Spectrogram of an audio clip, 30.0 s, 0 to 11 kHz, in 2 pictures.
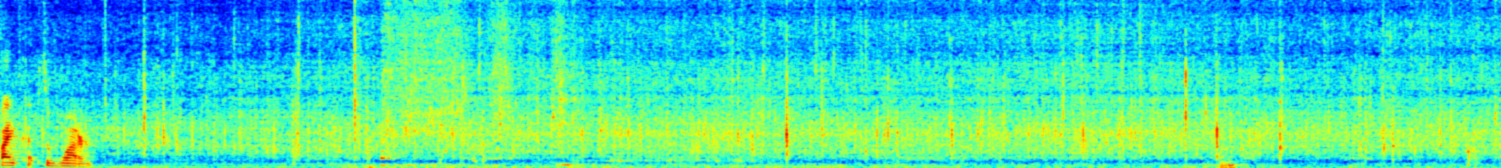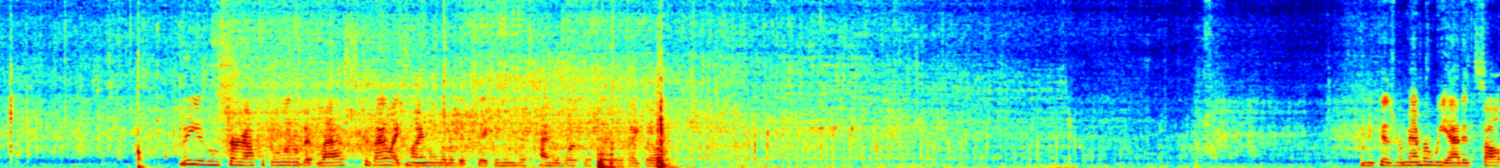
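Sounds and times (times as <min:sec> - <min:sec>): meat sizzling in a pan: 0:00.2 - 0:30.0.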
